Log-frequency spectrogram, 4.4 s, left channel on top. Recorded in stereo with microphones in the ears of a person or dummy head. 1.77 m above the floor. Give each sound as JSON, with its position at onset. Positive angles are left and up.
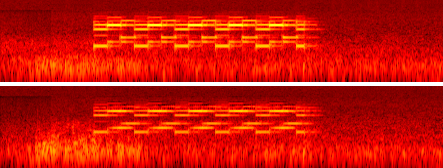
{"t": 0.9, "sound": "a ringtone", "side_deg": 55, "distance_m": 4.0}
